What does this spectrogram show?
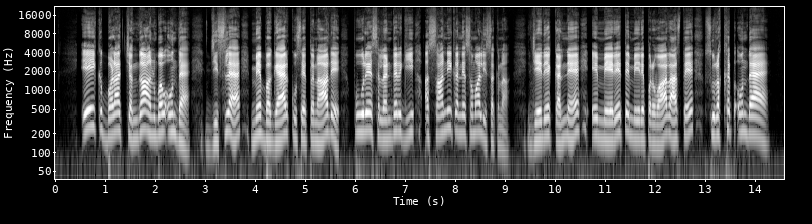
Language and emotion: Dogri, happy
